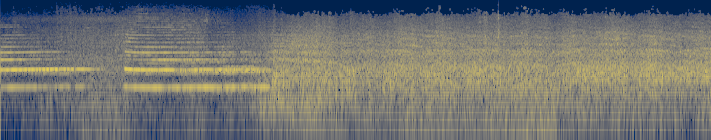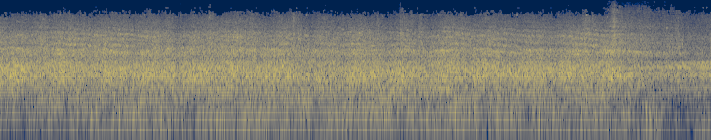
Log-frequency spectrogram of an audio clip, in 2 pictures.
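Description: Indian Railways train's horn sounding twice: one blast ends about a second in, and a second, longer blast follows. Then the train passes at high speed, with a loud steady noise of wheels on the rails for over twenty seconds.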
